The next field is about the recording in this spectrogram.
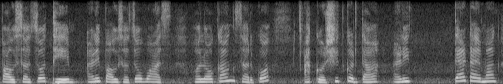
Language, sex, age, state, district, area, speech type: Goan Konkani, female, 18-30, Goa, Ponda, rural, spontaneous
